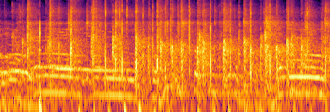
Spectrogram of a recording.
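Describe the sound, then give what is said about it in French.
Audience applause with individual claps standing out in an uneven patter, mixed with voices and tonal sounds throughout. “On peut applaudir Jean-Claude.”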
